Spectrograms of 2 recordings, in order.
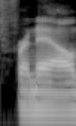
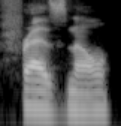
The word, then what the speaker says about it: Fresnel: Because I love the fact that we're going away from Fresnel, and yes, it's pronounced Fresnel, not Fresnel.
